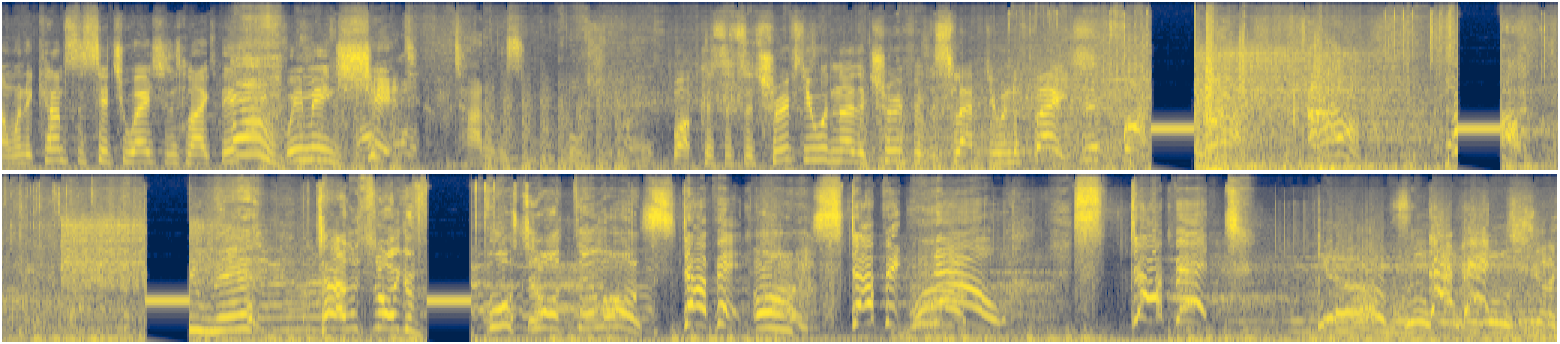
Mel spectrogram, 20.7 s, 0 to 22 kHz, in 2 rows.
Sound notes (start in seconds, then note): 2.9 Carter groans; 8.2 Robert grunts and moans; 9.7 Robert screams; 16.0 both men grunt and moan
